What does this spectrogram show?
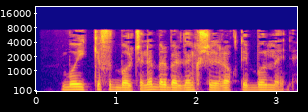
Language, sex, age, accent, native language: Uzbek, male, under 19, Samarqand, Uzbek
